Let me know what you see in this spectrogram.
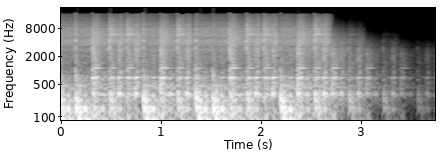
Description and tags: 18 ca amen
amen break processed with delay
drums, breakbeat, amen, beat, jungle, break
